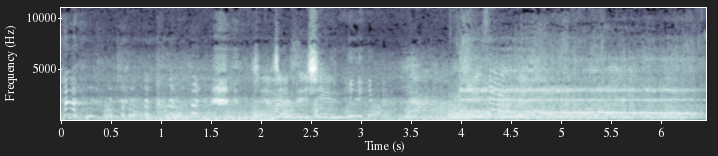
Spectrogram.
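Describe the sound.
Steady, loud rumble inside a moving Tehran metro train, with a thin high whine emerging in the second half as voices talk over the noise.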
